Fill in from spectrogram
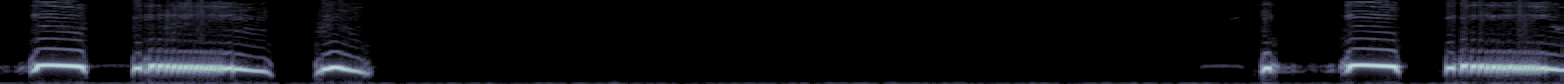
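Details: Spotted dove decoy sound: the end of one four-note coo phrase, with a level coo, a long wavering falling coo and a short arched coo, then a pause before the next phrase begins and is cut off.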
